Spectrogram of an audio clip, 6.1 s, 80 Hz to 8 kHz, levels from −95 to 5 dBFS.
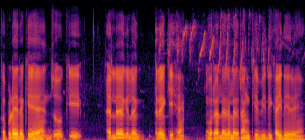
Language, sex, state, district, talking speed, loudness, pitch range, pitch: Hindi, male, Rajasthan, Bikaner, 195 wpm, -18 LUFS, 95-110 Hz, 105 Hz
